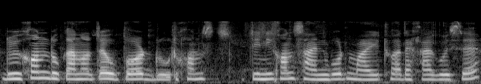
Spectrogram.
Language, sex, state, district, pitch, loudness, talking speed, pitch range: Assamese, female, Assam, Sonitpur, 245 Hz, -17 LUFS, 150 wpm, 230-255 Hz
